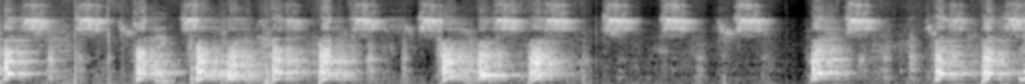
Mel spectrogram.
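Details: German Shepherd named Leo in a back-and-forth with a sparrow: clusters of rough, rapid barks, about three to four per burst, broken by pauses filled with the sparrow's repeated high-pitched chirps.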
